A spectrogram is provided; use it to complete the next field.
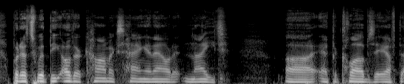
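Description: On a very clean recording with a silent background, a man with an American accent has an ordinary speaking voice, fairly even intonation and a moderate pace. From Brooklyn, New York. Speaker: therapist and keynote speaker. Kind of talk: casual chat.

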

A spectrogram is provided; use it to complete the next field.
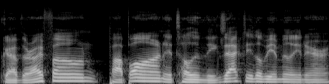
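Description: A man talks at a fairly quick pace with lively intonation in a normal speaking voice. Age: 30s. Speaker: financial planner. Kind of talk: casual chat.

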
